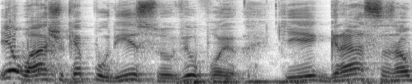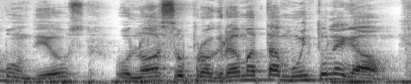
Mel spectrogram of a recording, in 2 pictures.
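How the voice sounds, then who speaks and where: Fairly slow pace and lively intonation, with audible room echo. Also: man, fairly high pitch for a man. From Brazil, Osasco (São Paulo). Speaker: podcast co-host. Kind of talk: casual chat.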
